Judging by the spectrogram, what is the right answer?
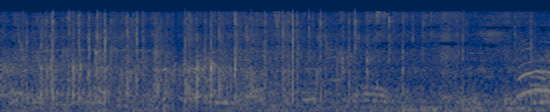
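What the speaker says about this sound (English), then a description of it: "round of applause for the Doctor" An audience at a cosplay contest at a comic con claps for a contestant, a steady patter of many hands under an announcer's voice, with a few cheers rising near the end.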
